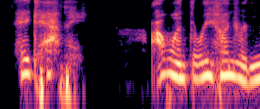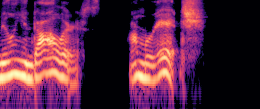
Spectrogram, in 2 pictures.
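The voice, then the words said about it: Whispering. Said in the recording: “Did you whisper my name? ... Yes, I did. Because that's how I would say it. I would whisper it.”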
